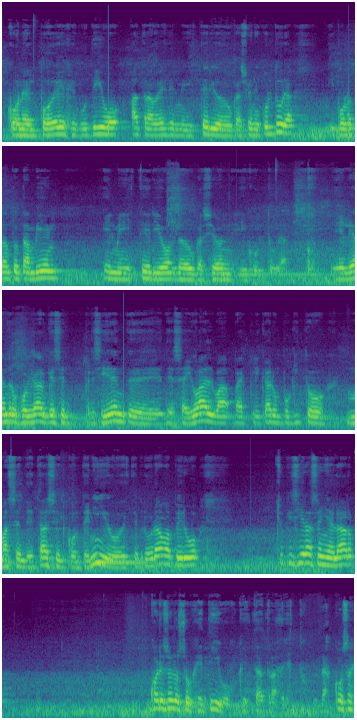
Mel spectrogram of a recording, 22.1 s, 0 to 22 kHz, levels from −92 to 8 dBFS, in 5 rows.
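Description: A regular click recurs every 3.01 s from 1.32 s to 19.35 s, about seven in all. These are likely clock drift buffer slips: two clocks disagreeing by roughly 500 ppm, so a buffer periodically drops or repeats a block of several dozen samples.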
